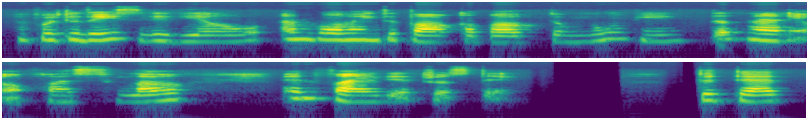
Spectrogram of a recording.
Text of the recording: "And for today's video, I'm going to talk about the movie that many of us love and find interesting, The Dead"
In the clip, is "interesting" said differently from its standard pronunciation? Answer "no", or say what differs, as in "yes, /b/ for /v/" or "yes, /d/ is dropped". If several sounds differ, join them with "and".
yes, /n/ is dropped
